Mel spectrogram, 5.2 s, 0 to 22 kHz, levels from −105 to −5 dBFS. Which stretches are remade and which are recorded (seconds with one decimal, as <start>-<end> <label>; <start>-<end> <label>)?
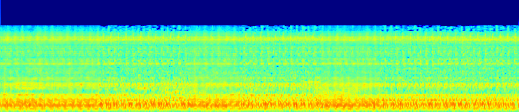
0.0-1.0 remade; 1.0-1.9 recorded; 1.9-2.4 remade; 2.4-3.2 recorded; 3.2-3.8 remade; 3.8-5.2 recorded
